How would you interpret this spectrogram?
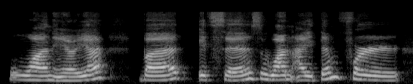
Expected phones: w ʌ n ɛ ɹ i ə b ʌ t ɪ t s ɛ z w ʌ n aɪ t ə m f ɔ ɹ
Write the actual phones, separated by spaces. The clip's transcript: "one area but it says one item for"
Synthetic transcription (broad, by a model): w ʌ n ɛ i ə b ʌ t ɪ t s ɛ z w ʌ n aɪ t ə m f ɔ ɹ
